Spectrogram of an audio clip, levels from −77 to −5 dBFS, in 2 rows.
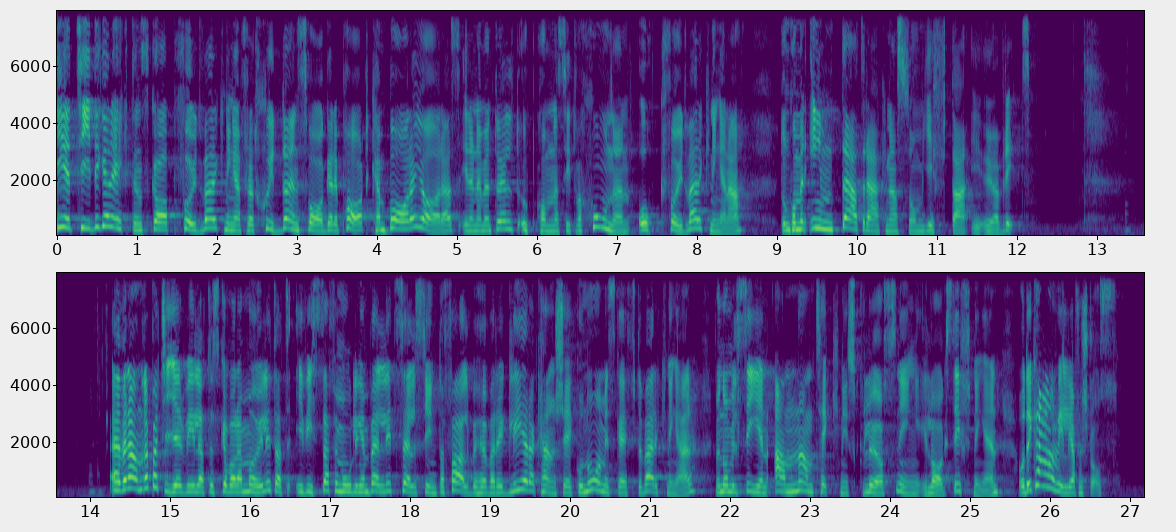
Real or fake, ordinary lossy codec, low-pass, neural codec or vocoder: real; none; none; none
